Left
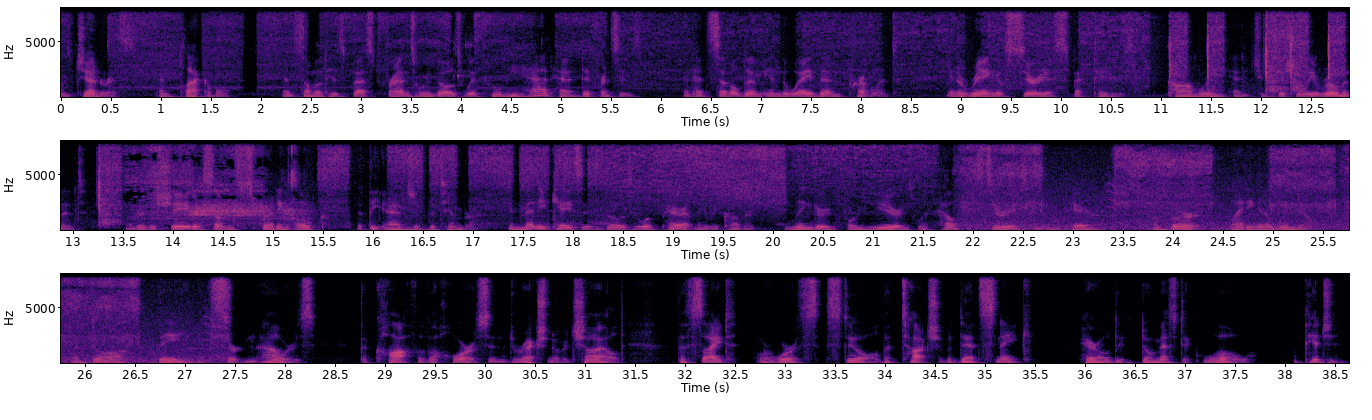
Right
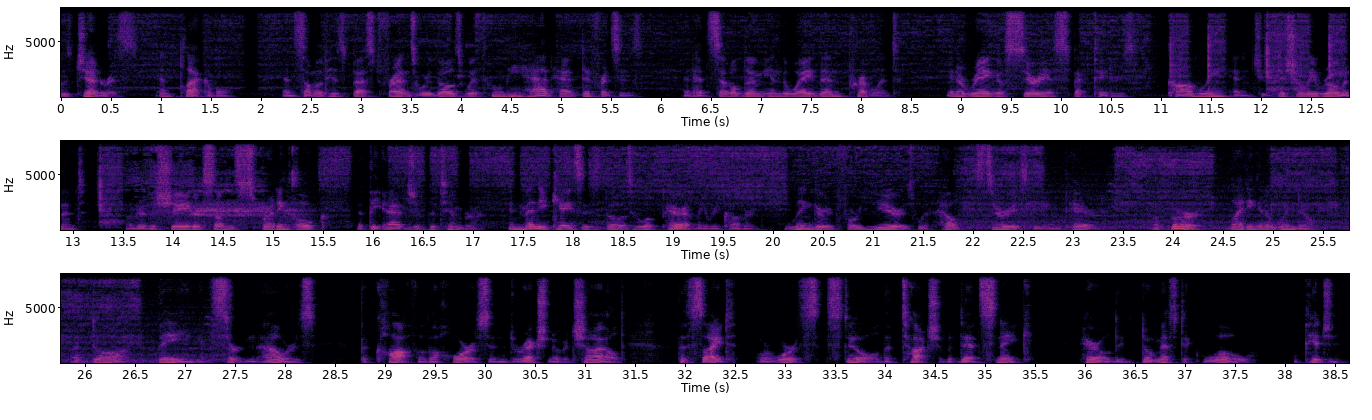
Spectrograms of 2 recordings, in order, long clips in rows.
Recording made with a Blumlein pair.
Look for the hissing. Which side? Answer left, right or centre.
left.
